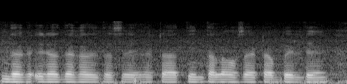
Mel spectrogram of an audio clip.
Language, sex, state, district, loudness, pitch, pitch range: Bengali, male, Tripura, West Tripura, -17 LUFS, 115 Hz, 110-115 Hz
